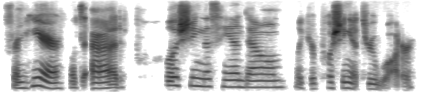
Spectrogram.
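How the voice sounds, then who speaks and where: Serene, slow-paced woman guiding tai chi. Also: medium pitch, creaky, dry recording, muffled recording. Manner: serene, soothing, unhurried tai chi cueing. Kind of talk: gentle guided movement cues.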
